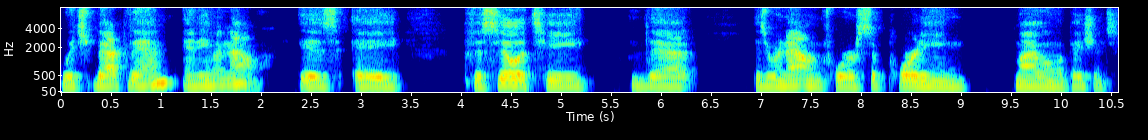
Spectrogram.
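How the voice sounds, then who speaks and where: Very slow and full of long, frequent pauses, a man with an American accent speaks at a fairly high pitch. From US West Coast, California Bay Area. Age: 70s. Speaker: patient advocate. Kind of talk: interview conversation.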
